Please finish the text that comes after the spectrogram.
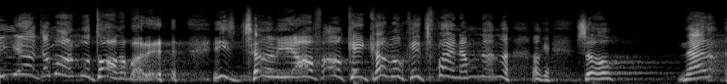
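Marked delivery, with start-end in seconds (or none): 0.0-5.1 high mock grumbling, half laughing; lightly voiced angry parishioner; imitating the angry man. Grumbling man walked arm in arm, mock protest. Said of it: "He's yelling at me".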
